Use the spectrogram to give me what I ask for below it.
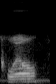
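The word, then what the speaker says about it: Kuiil: think that I love I'm assuming it's pronounced quill the AG not Nick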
